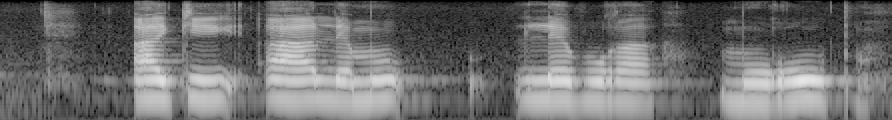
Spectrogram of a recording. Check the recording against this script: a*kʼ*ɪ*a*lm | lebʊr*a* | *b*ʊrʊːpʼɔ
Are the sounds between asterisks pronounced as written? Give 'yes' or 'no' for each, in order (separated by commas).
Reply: yes, yes, yes, no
